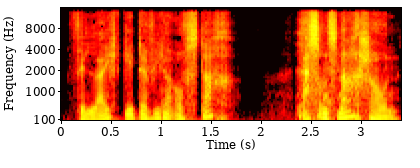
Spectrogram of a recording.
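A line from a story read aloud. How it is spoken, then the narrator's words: Plain. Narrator (German): sagte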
